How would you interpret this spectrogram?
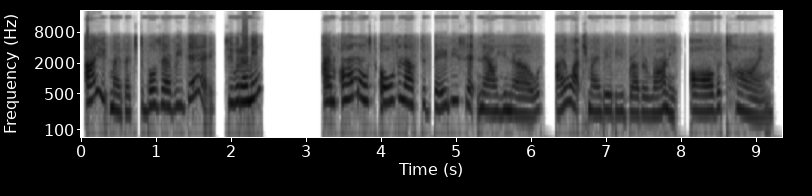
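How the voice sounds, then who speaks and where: A woman's voice: high-pitched, expressive, moderate pace, darkish tone, no echo. A woman voicing a bossy, motherly young girl in a video game, confident, prim and self-important. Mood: self-assured. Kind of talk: video game character monologue. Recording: dry, lo-fi 1990s game audio.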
